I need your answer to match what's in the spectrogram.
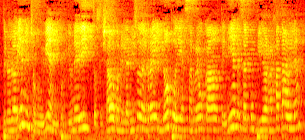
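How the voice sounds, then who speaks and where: A woman's voice: a little high, fast. A woman preaching a sermon and retelling a Bible story in an emphatic, conversational way. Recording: very echoey room with faint music.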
